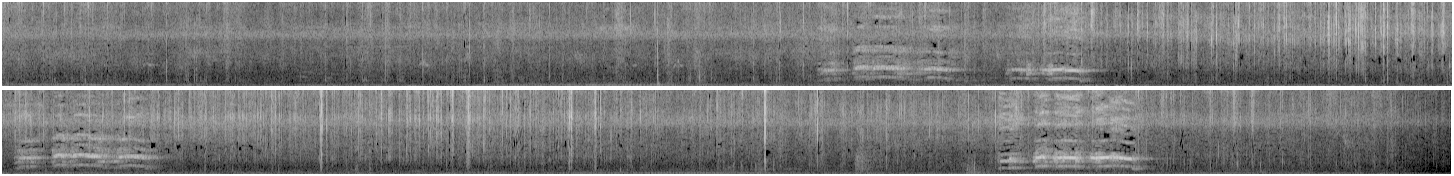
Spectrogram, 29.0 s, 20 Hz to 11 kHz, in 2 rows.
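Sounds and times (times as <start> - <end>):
rooster crowing: 8.0 - 11.1, 14.6 - 16.2, 24.4 - 26.2.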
